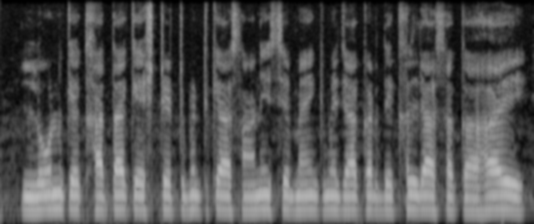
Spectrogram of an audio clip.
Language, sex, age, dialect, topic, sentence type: Magahi, male, 25-30, Western, banking, statement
